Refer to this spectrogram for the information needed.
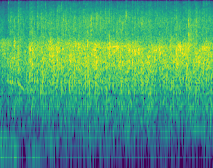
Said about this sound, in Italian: Applauso.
